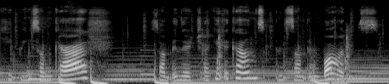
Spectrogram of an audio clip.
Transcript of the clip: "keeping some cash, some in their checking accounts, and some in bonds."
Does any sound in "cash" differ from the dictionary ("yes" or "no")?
no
